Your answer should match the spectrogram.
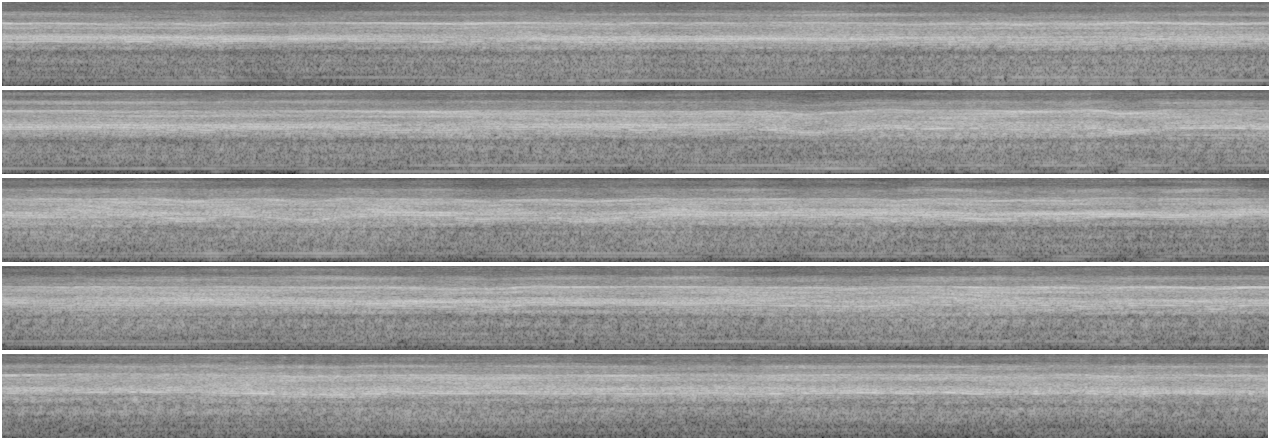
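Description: DeWalt rotary polisher with a wool pad running steadily on car paint, its motor whine wavering in pitch at times as the pad is worked across the surface.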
